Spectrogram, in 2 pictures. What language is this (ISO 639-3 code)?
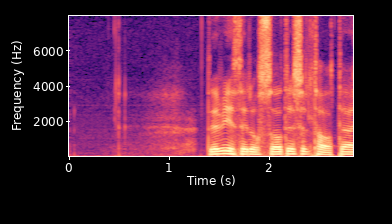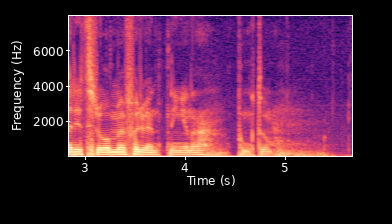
nor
